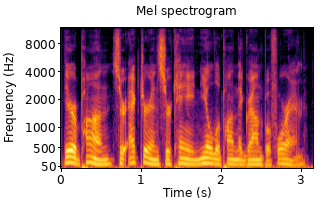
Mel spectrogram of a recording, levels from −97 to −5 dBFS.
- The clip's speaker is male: Yes, male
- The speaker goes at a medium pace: No, fast, 230 wpm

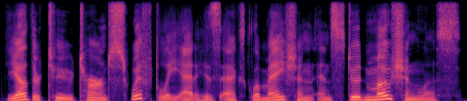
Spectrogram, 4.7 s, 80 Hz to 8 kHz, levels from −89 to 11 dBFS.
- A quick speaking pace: No, average, 140 wpm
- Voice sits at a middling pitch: Yes, medium, 170 Hz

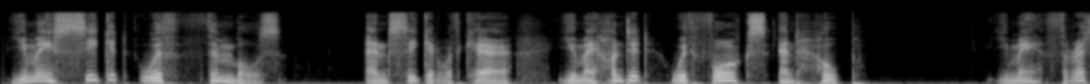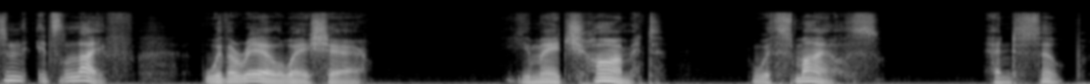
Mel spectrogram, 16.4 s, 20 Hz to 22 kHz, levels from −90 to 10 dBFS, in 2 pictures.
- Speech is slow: Yes, slow, 130 wpm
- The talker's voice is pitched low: No, medium, 145 Hz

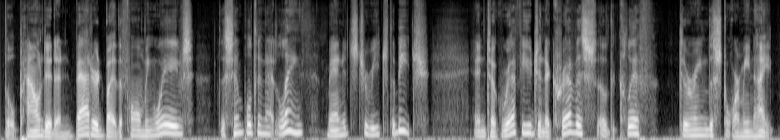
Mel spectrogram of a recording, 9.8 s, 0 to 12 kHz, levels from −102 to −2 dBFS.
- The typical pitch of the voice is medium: Yes, medium, 150 Hz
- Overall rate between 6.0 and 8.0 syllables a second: No, 5.4 syllables/s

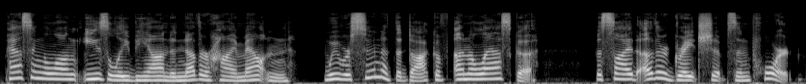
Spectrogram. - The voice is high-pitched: Yes, high, 215 Hz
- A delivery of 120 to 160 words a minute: Yes, average, 155 wpm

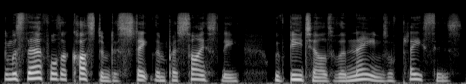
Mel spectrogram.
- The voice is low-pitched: No, high, 195 Hz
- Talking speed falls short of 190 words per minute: No, fast, 205 wpm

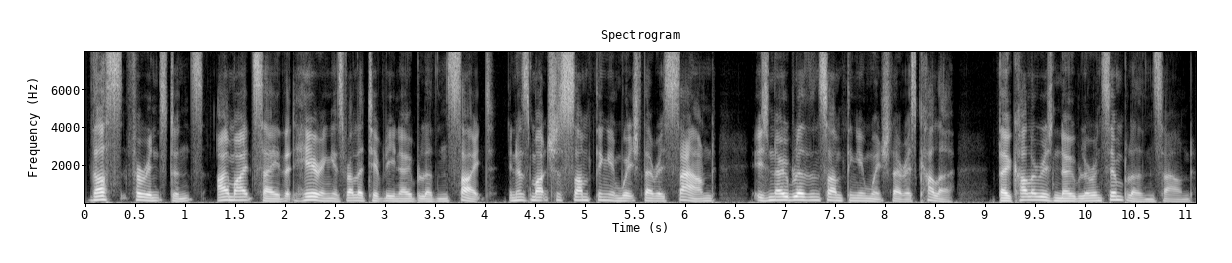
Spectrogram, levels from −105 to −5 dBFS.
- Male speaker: Yes, male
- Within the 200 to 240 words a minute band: Yes, fast, 205 wpm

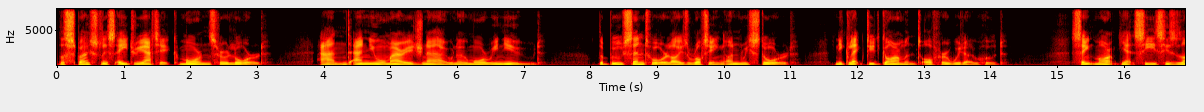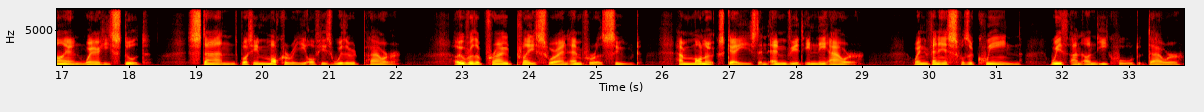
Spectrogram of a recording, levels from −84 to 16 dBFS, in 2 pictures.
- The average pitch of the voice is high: No, low, 115 Hz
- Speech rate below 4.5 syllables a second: Yes, 3.8 syllables/s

